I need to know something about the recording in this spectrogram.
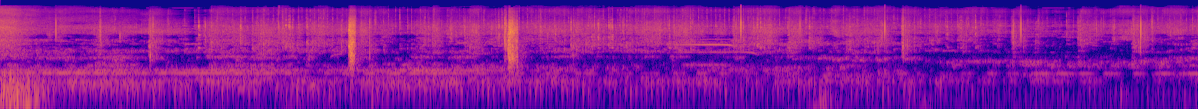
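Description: Open-air ambience with a steady low hum, like a distant motor, under a faint noisy wash. Two sharp clicks about four and six seconds in, and a brief high tone near the middle.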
